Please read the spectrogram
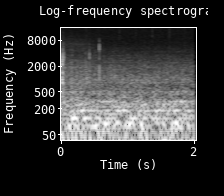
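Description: Steady low background hum with a sharp click right at the start and a fainter tick about half a second in: small handling sounds while thread is wrapped on a fly in a tying vise.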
